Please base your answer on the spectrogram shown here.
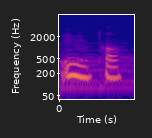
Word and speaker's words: Mpho: So, my name is Mpho, which is pronounced Mpho.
